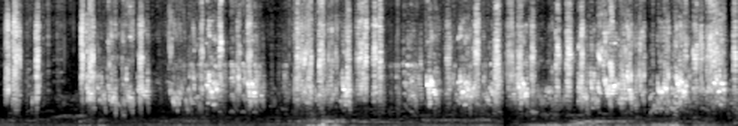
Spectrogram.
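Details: Chattering budgerigar colony with breeding birds, many high chirps and harsh squawky notes overlapping in busy waves of sound, with occasional soft thumps of movement.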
